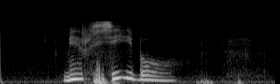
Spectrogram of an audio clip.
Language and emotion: Russian, positive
